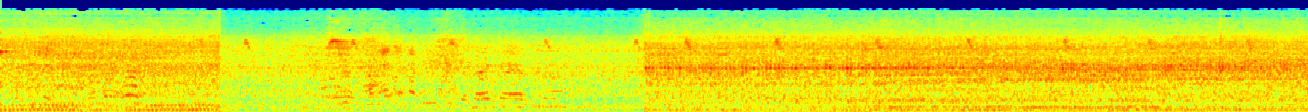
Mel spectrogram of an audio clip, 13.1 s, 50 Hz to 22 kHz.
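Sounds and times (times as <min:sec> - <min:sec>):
engine idling: 0:04.7 - 0:13.0.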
